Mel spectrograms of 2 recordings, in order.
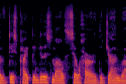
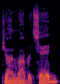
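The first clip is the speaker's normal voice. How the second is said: ordinary delivery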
